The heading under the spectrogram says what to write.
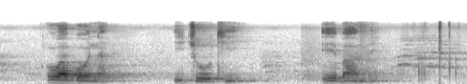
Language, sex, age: Zulu, male, 18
